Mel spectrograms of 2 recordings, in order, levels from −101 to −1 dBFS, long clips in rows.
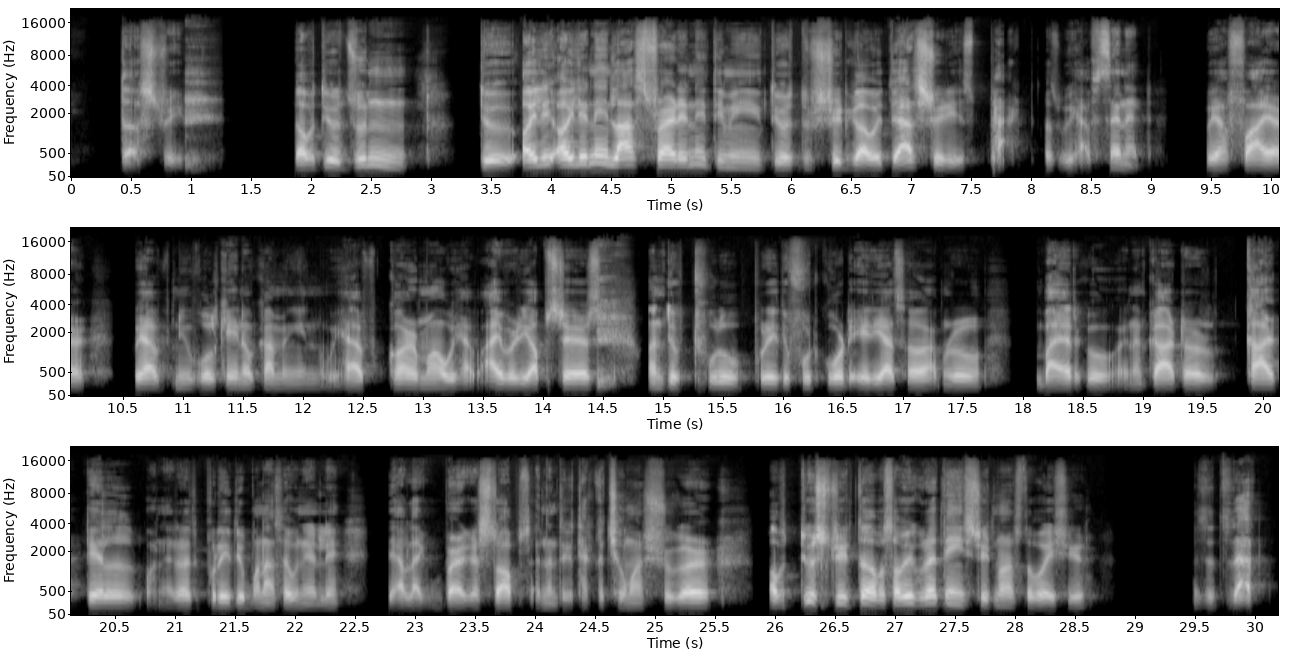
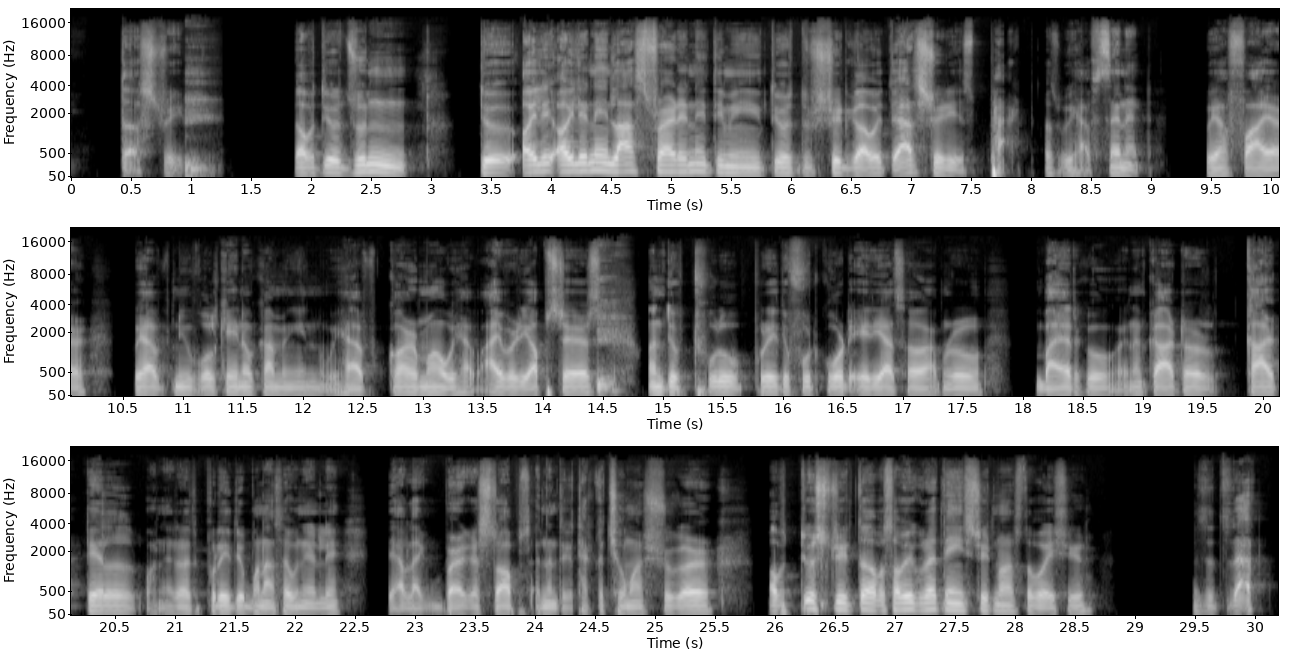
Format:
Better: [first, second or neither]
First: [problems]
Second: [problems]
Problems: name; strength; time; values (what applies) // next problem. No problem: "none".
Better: second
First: thin; very; fading below 350 Hz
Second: none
